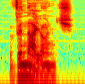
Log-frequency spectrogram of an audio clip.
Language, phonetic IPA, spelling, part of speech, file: Polish, [vɨ̃ˈnajɔ̇̃ɲt͡ɕ], wynająć, verb, Pl-wynająć.ogg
